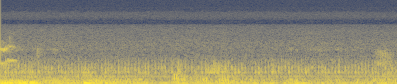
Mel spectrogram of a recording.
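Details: Feral female cat Luna, in heat, harassing the neutered male Chico by hanging over him and throwing herself onto him; a quiet, low, steady purring rumble runs throughout, with a few soft thumps near the start.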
